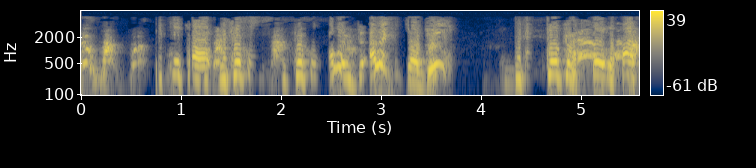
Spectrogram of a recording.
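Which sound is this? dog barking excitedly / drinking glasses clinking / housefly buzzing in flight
dog barking excitedly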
